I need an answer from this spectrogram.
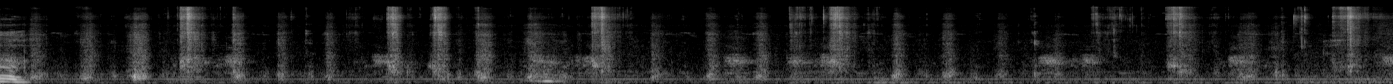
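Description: Close-up chewing of crunchy white-cream Oreo cookies: crisp crunches at an uneven pace, one or two a second, over a faint steady hum.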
